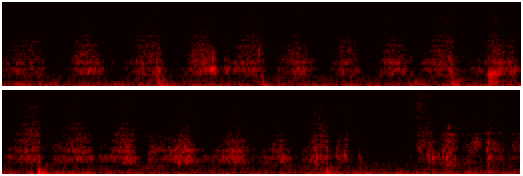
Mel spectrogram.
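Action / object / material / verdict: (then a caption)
scrape / molded foam clog with strap / foam / none. Fingertips rub and tap the foam surface and strap of a lavender molded-foam clog held close up. Quick, soft rasping strokes repeat in a steady rhythm over a low rumble, with a few duller taps mixed in.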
